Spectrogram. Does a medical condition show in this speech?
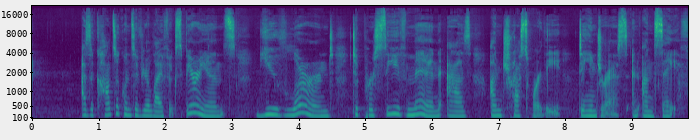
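No.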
